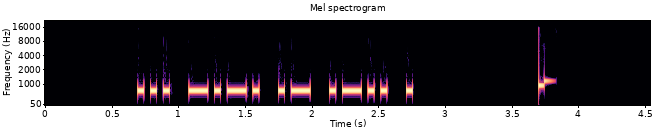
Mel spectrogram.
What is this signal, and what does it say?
Morse code, heard as a keyed tone, about 25 wpm, 700 Hz. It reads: SCALE
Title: Sentences from Top 1000 Words - Review Part 4 - New Word Drill - 25wpm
